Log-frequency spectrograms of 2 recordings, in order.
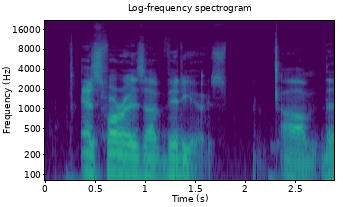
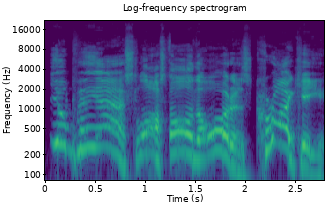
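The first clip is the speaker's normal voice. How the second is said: high, loud put-on Aussie accent; hammed-up Aussie complaint, pitched way up; mock Australian outburst; 10 semitones higher, 4 dB louder than usual. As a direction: cry out like a hammed-up, exasperated Australian.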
